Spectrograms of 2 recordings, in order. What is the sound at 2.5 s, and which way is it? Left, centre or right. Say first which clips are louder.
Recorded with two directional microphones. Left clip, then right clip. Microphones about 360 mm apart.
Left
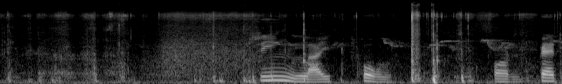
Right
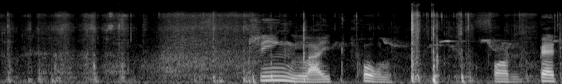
Speech: right 7 dB; right.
